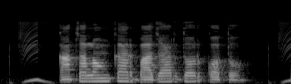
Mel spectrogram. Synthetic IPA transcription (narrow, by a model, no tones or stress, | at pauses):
kãt͡ɕalɔŋkaɾbad͡ʑaɾd̪ɔɾkɔt̪o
